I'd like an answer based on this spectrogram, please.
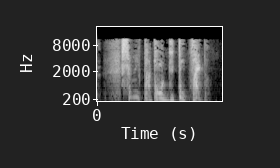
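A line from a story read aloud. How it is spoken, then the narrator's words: Exclaimed. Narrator (French): s'écria-t-il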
